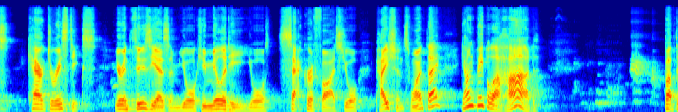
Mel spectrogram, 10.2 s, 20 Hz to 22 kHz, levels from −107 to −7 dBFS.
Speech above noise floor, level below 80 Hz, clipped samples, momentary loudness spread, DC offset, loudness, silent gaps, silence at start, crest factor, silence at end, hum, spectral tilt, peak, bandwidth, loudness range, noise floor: 38 dB; -72 dBFS; under 0.1%; 15 LU; under 0.1%; -29 LUFS; none; 0 s; 22 dB; 0 s; none; -4 dB/octave; -8 dBFS; 16.5 kHz; 3 LU; -67 dBFS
